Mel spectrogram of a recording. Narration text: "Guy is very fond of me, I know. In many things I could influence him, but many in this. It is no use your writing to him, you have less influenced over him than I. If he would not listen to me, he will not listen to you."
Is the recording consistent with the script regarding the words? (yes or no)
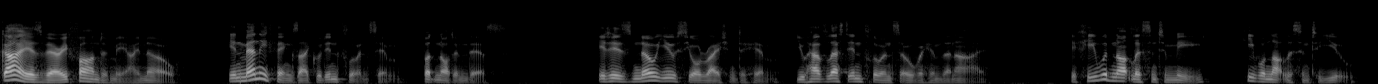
no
